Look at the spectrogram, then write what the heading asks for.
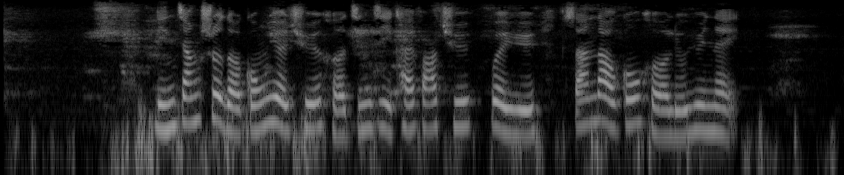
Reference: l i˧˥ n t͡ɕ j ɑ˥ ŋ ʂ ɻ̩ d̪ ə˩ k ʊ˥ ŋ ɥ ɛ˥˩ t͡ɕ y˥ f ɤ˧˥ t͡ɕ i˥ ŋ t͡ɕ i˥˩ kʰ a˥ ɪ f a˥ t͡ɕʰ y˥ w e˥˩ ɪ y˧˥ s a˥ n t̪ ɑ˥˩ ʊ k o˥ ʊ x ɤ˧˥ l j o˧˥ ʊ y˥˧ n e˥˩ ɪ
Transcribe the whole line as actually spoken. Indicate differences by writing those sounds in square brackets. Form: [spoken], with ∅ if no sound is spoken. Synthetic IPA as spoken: l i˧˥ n t͡ɕ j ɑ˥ ŋ ʂ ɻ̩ d̪ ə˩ k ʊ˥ ŋ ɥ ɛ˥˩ [t͡ɕʰ] y˥ [x] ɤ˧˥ t͡ɕ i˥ ŋ t͡ɕ i˥˩ kʰ a˥ ɪ f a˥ t͡ɕʰ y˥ w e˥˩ ɪ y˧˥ s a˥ n t̪ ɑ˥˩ ʊ k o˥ ʊ x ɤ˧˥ l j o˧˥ ʊ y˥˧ n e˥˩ ɪ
